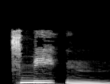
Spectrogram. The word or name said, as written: smeaton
